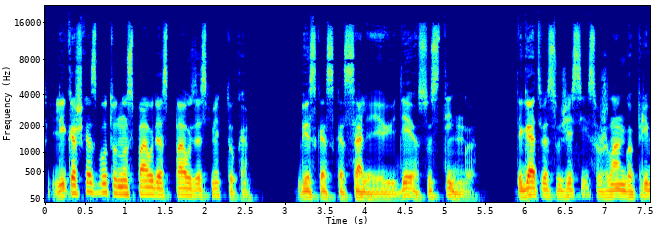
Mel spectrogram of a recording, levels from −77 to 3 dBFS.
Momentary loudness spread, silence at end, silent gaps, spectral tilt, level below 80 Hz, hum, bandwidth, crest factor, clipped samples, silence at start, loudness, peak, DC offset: 10 LU; 0 s; none; -5 dB/octave; -36 dBFS; none; 18 kHz; 18 dB; under 0.1%; 0.1 s; -18 LUFS; 0 dBFS; under 0.1%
